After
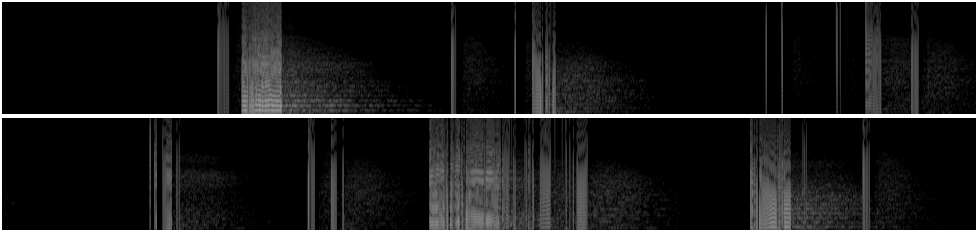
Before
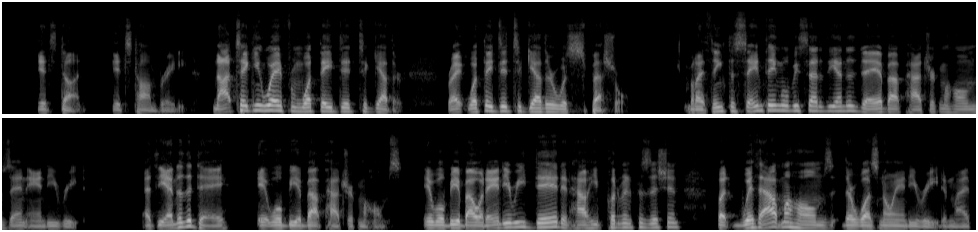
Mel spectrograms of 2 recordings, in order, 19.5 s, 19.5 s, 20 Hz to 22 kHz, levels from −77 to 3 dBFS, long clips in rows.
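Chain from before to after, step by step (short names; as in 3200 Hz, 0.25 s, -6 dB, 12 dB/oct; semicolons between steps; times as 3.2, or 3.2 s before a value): stepped spectrum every 0.4 s; bit-crush 4-bit; on a send at -14.5 dB: reverb RT60 2.6 s, pre-delay 0.103 s; on the sum: mismatched tape noise reduction encoder only; gain -1.5 dB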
